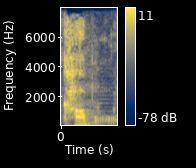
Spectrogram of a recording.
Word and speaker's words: Kabul: A listener who doesn't know Afghanistan very well will say she just mispronounced Kabul.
